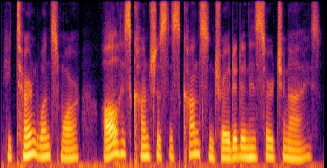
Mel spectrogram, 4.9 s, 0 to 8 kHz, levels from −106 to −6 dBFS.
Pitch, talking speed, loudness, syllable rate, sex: 130 Hz, 145 wpm, -19 LUFS, 4.3 syllables/s, male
